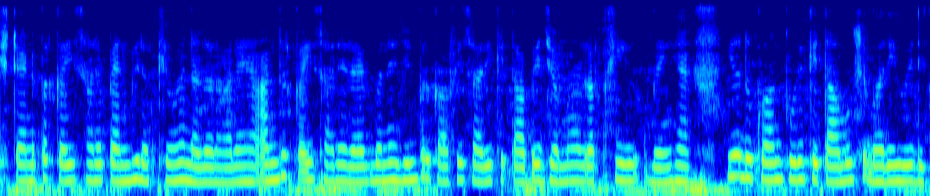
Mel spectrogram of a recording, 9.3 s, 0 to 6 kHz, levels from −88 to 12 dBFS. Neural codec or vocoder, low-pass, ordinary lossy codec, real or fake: none; 5.4 kHz; none; real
